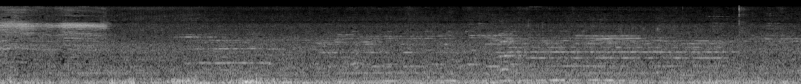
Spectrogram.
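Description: Busy city street noise: a steady low rumble of traffic with people's voices in the background, and a brief hiss in the first second.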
